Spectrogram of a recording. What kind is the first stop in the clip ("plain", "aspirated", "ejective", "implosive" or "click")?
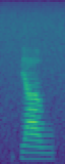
plain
